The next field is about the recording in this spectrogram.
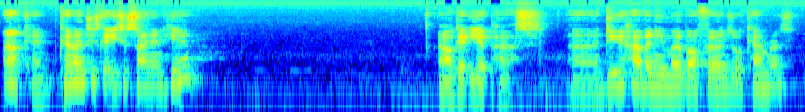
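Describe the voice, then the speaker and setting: An actor playing a polite, fussy office receptionist who hesitates with uhs. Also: male voice, fairly high pitch, expressive, normal speed, long pauses, fairly bright tone. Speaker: council receptionist. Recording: echoey room with faint noise.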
